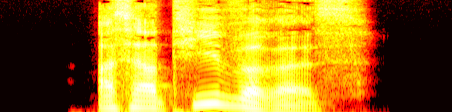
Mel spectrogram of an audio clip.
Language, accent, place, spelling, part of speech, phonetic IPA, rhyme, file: German, Germany, Berlin, assertiveres, adjective, [asɛʁˈtiːvəʁəs], -iːvəʁəs, De-assertiveres.ogg
- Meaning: strong/mixed nominative/accusative neuter singular comparative degree of assertiv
